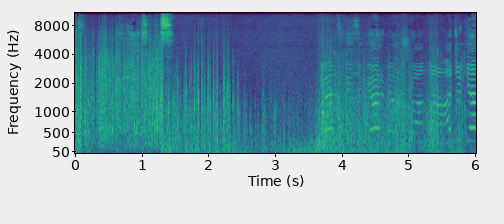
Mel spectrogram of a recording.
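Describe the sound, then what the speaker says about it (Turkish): Strong gusting wind of a sandstorm roaring across the microphone, loud and close, with a person's voice talking over it in Turkish, at Acıgöl, Turkey. "Kum fırtınası şu anda bizi esir aldı."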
